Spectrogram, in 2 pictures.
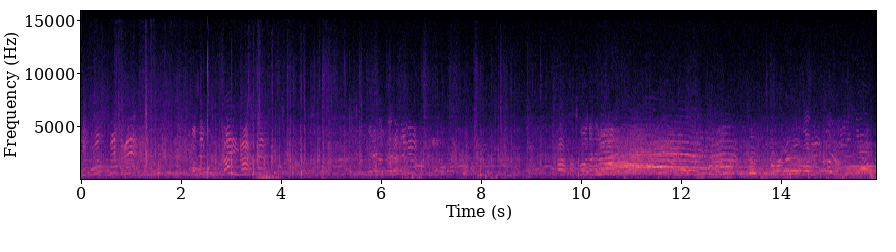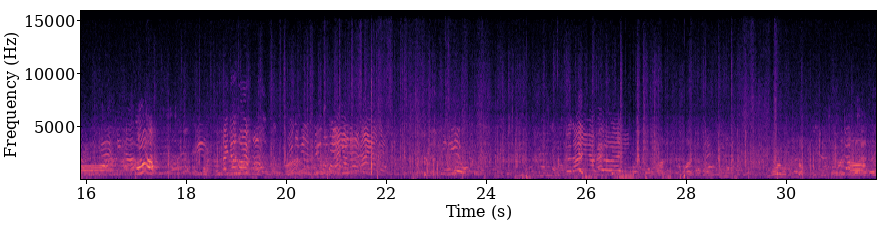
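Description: Voices of players and spectators shouting and calling out across an open football pitch during a youth match, with many voices overlapping. The calling grows louder and busier about ten seconds in.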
